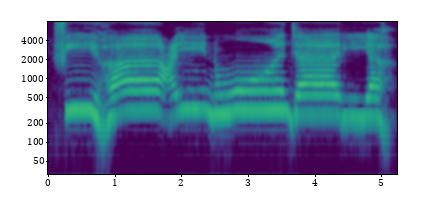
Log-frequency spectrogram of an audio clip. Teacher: کیونکہ آگے جیم ہے، جیم حروف احفا میں سے ہے، تنوین کے بعد آ رہا ہے، تو جو تنوین کی نون ہے اس کو ناک میں چھپائیں گے تو آواز بن جائے گی فیہا عین جاریہ.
